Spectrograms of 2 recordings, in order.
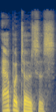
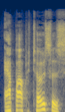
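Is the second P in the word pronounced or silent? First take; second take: silent; pronounced. First: The second P sound is left silent. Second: The second P sound is clearly pronounced. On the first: "instead of keeping it silent like it, quote, is supposed to be pronounced" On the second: "when you pronounce the P"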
